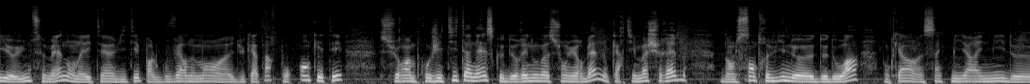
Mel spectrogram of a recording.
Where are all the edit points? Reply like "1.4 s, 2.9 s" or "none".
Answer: 8.9 s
